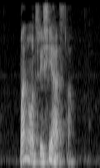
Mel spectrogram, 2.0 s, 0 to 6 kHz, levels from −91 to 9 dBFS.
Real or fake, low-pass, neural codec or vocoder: real; 5.4 kHz; none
